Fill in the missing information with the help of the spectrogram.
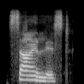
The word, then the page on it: sciolist: Indian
